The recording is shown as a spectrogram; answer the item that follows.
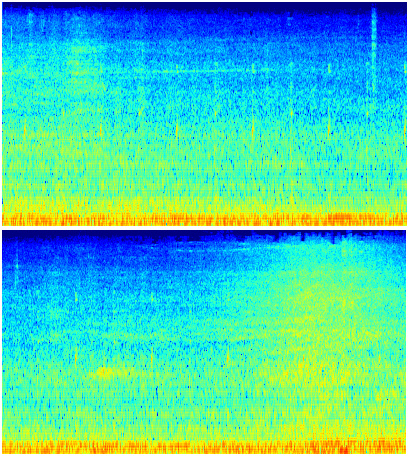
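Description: A motorhome engine idling with a steady low rumble, heard from inside the cab, while a turn-signal indicator ticks about three times every two seconds. A brief hiss swells up near the end.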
